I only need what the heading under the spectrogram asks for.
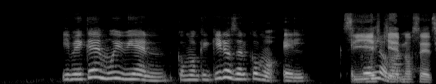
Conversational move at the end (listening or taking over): taking over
